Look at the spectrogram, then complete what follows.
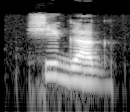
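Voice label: "сигаг", Komi, female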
